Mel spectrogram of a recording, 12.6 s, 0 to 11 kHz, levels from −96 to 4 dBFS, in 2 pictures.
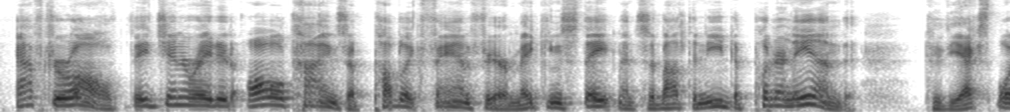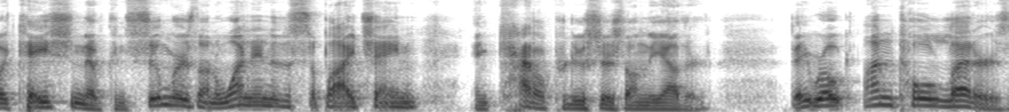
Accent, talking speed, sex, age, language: American, 190 wpm, male, 50-69, English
